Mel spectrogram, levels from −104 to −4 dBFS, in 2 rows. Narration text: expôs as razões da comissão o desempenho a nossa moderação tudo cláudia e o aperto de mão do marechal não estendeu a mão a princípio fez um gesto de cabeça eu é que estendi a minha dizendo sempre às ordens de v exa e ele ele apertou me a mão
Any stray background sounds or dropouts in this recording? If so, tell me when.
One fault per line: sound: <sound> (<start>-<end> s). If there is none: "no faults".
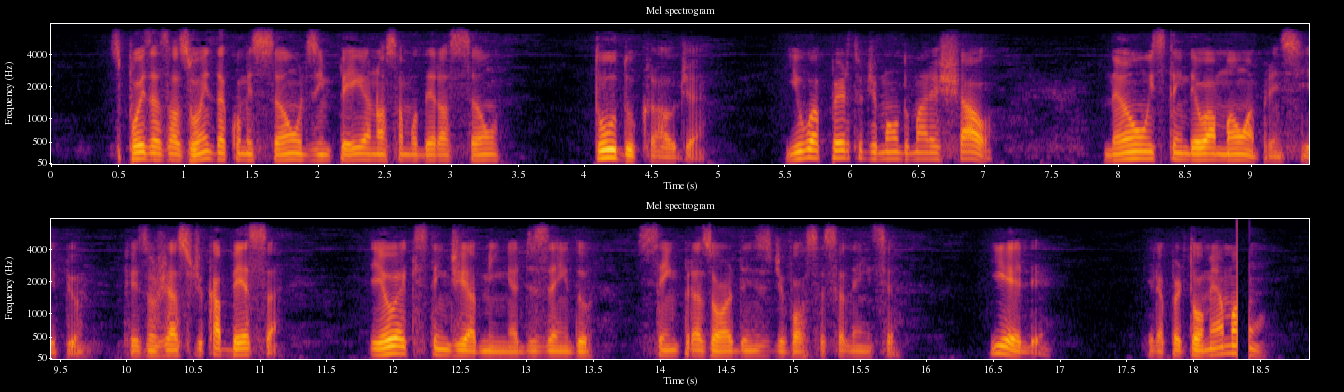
sound: dropout (18.3-18.4 s)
